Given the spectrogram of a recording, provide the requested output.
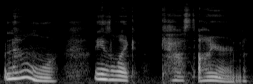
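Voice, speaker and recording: Casting: woman to play amused, flirty-teasing fantasy sorceress for roleplay audio, low-pitched, gravelly edge. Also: sing-song, dark tone, full character voice. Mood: curious, puzzled. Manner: playful, giggly, teasing, hesitant pauses. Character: teasing, amused magical woman freeing shackled prisoners.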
